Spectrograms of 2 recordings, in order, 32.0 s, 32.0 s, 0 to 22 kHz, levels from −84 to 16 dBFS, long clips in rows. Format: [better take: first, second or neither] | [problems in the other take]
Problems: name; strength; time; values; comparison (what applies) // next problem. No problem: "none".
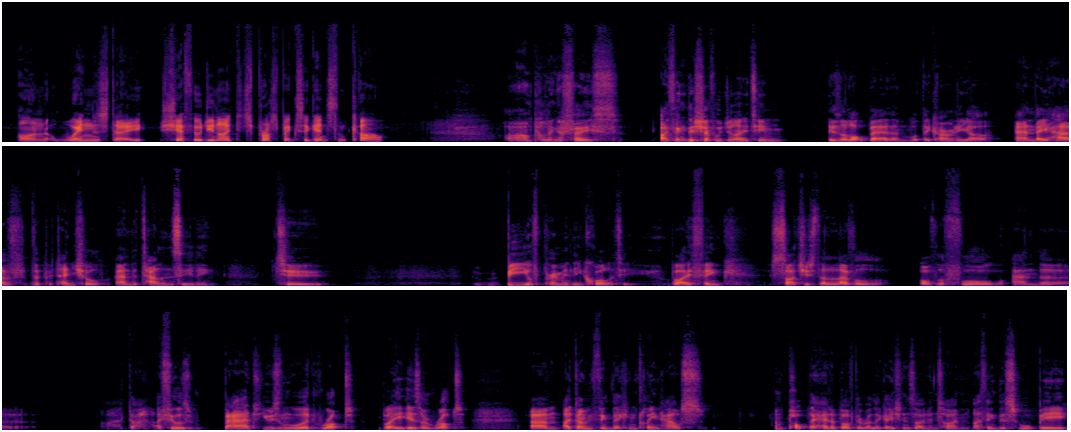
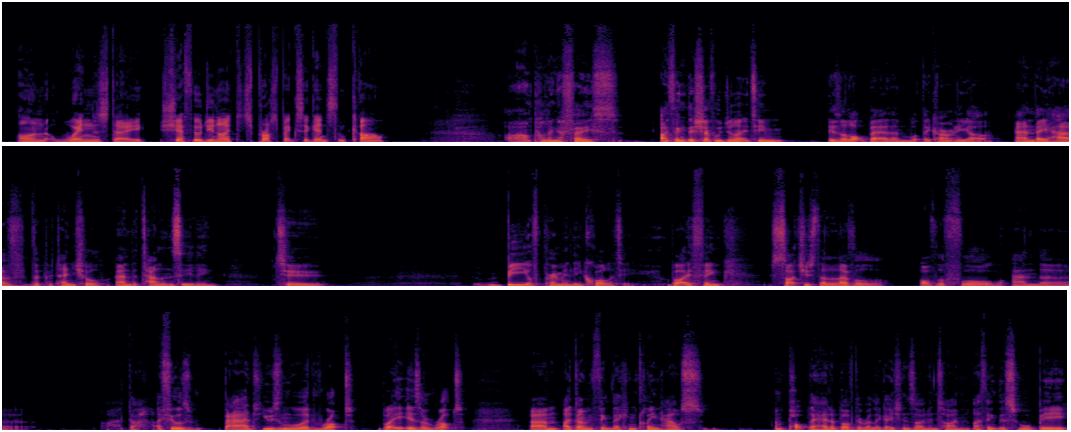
second | thin; very; fading below 300 Hz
